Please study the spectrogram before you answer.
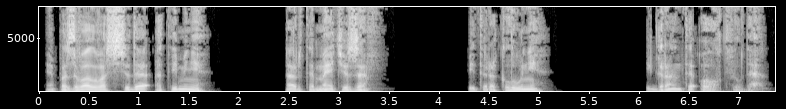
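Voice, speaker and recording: A man narrating a first-person novel in a steady, grim storytelling manner. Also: low voice, a little slow, long pauses, slightly rough, no room sound, studio quality. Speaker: audiobook narrator.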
